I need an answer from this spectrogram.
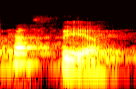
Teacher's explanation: Palavra café termina em E, que é vogal temática em português, mas não nessa palavra, porque, mais uma vez, nós temos uma palavra oxítona, uma palavra cuja sílaba tônica é a última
